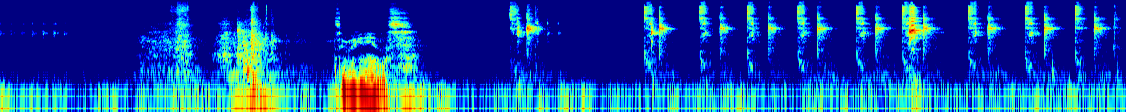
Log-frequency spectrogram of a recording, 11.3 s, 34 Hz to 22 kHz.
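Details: Brand-new Shimano RD-RX825 GRX 12-speed Di2 rear derailleur bench-tested out of the box: quiet room, then sharp light ticks about twice a second after most shifts; owner suspected skipping plastic pulley gears, but Shimano confirmed this is normal stock behaviour.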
